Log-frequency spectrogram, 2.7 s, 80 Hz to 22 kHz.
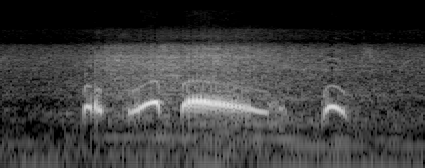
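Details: Spotted dove in lively 'gacor' kuk 2 style, meant to lure doves that are reluctant to call: a short low coo, an arched coo, a long drawn mellow coo and a brief final coo within two seconds, over a faint background hum.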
